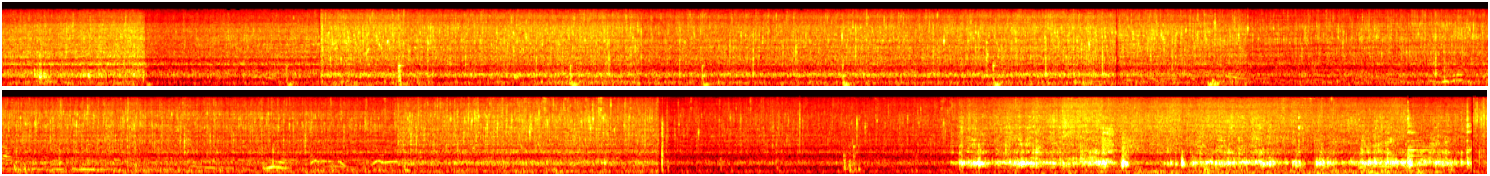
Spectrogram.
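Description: Oil and chopped tomato sizzling as they fry in a metal pot over a wood fire, a steady hiss. In the last few seconds a ladle stirs the pot and the sound grows louder.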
